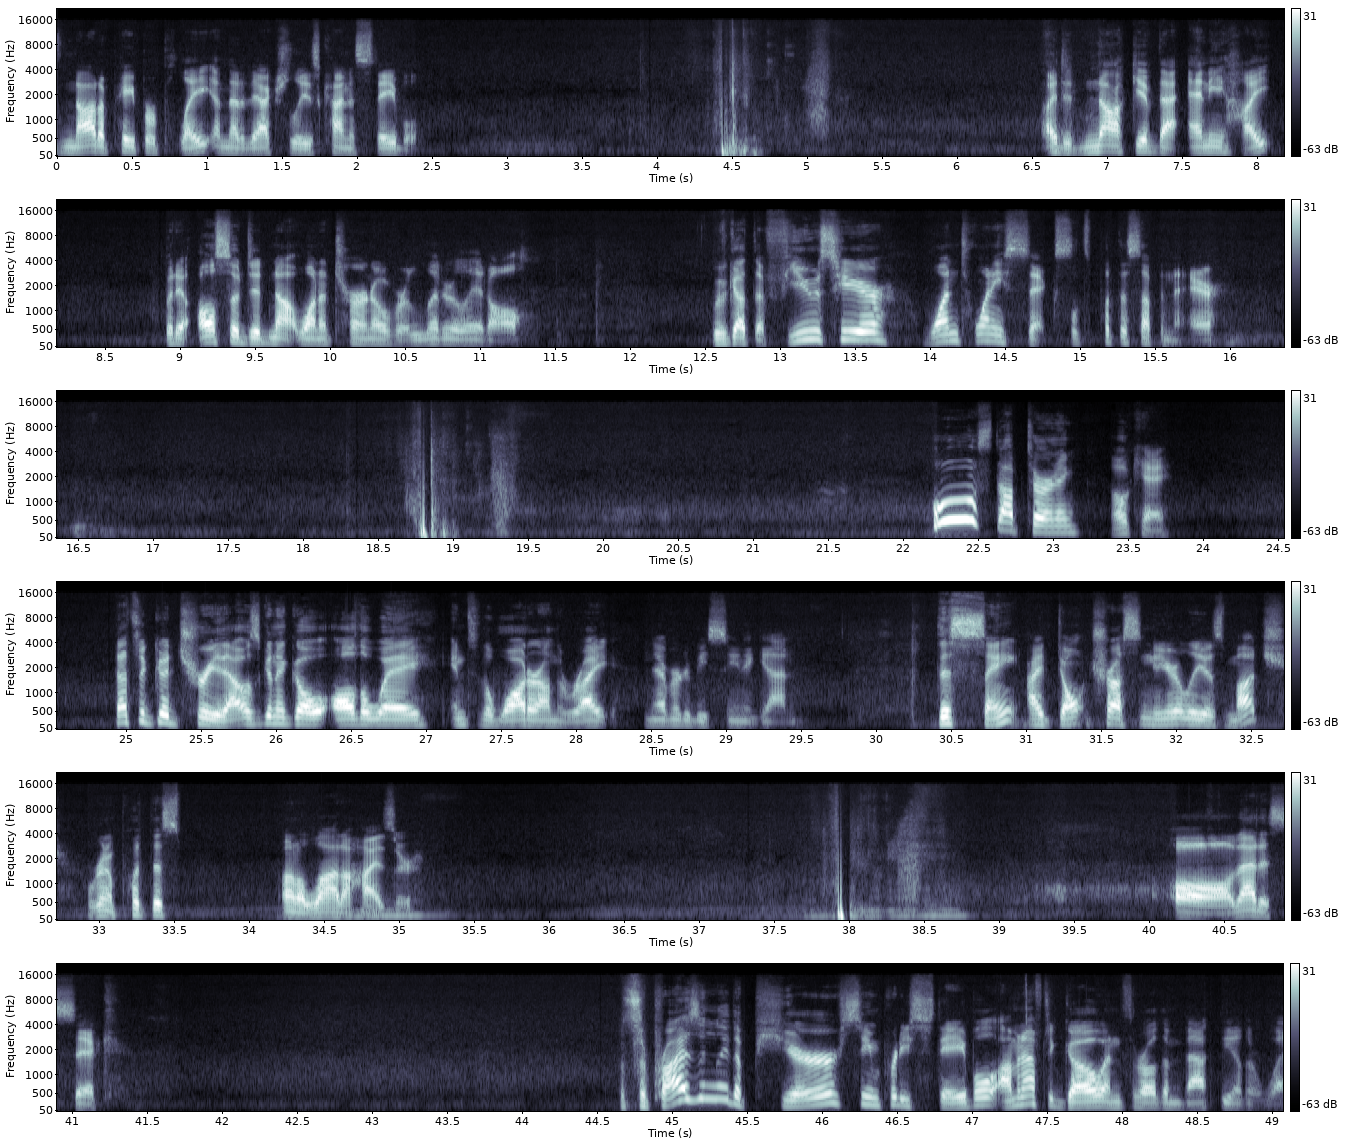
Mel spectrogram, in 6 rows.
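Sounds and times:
disc whooshing on release: 4.2 - 5.3, 18.3 - 20.5, 37.6 - 40.1
disc rushing through air: 36.3 - 40.6.

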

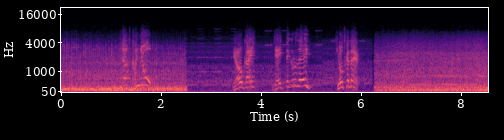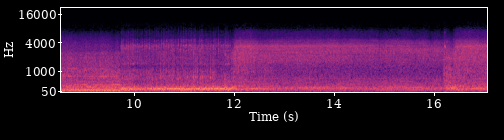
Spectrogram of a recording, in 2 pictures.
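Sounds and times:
track noise: 0.0 - 17.0
tracked vehicle engine drone: 0.0 - 17.0.

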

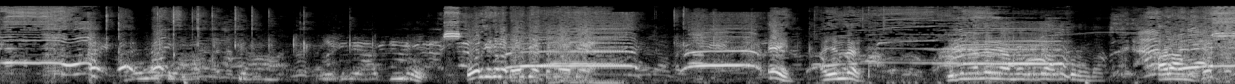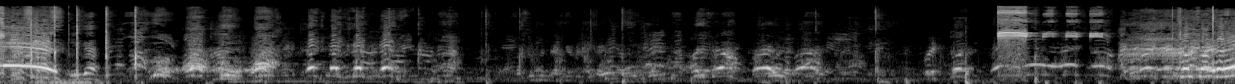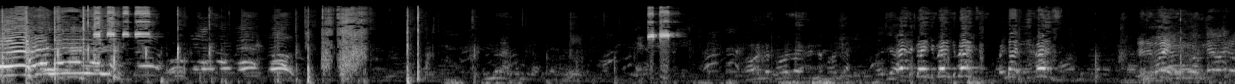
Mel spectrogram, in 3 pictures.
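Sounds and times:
players and spectators shouting: 0.0 - 17.0, 18.3 - 21.0, 21.6 - 27.7, 31.2 - 31.6.

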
